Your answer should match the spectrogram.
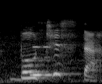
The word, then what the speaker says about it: Bautista: b-a-u-t-i-s-t-a-s that is the bautista you have to pronounce it as bautista okay bautistas can i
